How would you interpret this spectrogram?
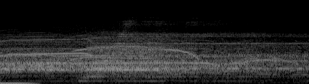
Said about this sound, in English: Everybody scream!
